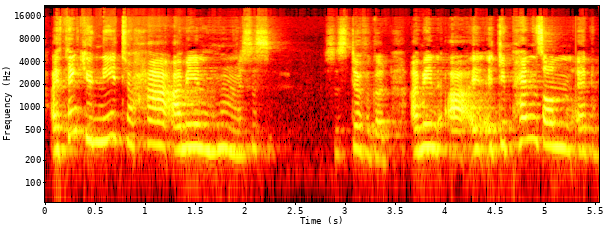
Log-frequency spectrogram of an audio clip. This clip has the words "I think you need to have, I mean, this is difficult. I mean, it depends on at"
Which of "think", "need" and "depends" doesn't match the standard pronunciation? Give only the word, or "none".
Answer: none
